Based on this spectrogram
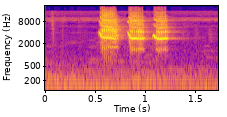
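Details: Oriental magpie-robin (kacer) training recording used to prompt mute birds: three loud, harsh, rasping notes in quick succession over faint low hum.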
